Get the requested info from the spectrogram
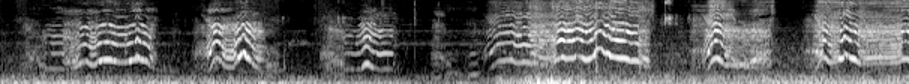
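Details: A puppy known for its odd voice utters a run of about eight warbling, wobbling cries, each under a second, some rising then falling, over continuous low-pitched background noise that swells midway.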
